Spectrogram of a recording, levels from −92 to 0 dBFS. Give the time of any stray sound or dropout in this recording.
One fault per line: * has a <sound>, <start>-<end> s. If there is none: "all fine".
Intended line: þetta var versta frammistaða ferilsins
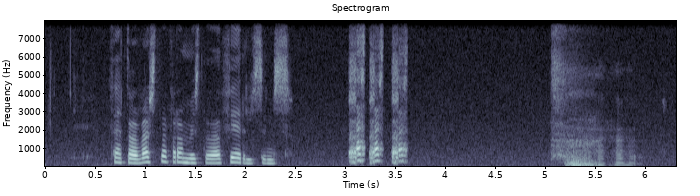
* has a laugh, 3.0-3.6 s
* has a laugh, 5.0-6.0 s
